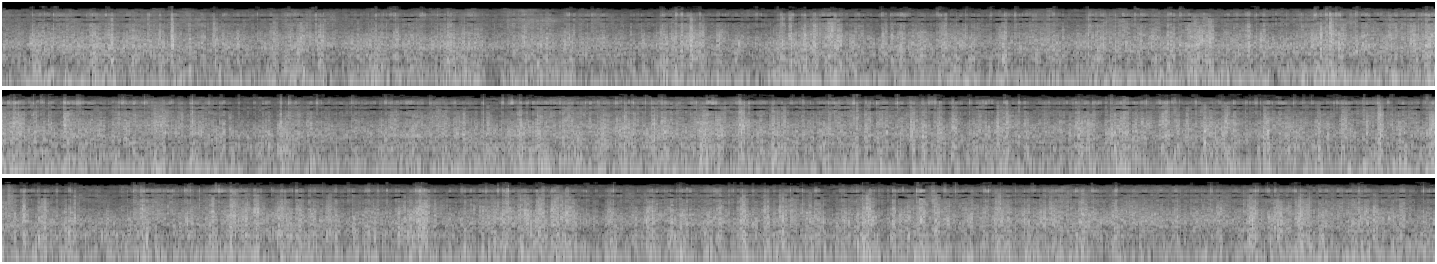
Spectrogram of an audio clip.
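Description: Wind rushing over a microphone held out of a moving Indian Railways passenger coach, over the steady running noise of the train on the track.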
